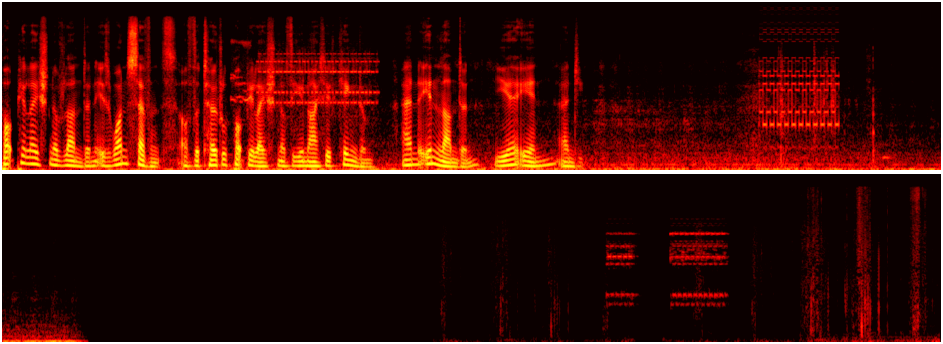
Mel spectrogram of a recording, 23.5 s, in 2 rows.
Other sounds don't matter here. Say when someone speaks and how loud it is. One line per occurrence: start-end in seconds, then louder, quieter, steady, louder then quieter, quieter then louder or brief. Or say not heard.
0.0-7.3 steady.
